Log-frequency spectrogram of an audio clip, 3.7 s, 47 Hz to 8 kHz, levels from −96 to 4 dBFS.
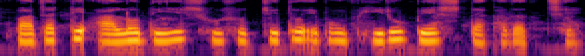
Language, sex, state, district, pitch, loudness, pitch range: Bengali, female, West Bengal, Alipurduar, 195 Hz, -18 LUFS, 185-205 Hz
